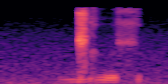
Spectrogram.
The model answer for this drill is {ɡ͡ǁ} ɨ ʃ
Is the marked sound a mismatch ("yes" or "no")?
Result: no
